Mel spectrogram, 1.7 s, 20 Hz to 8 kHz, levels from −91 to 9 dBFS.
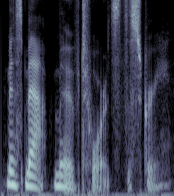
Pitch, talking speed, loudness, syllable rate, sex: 170 Hz, 205 wpm, -21 LUFS, 5.0 syllables/s, female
